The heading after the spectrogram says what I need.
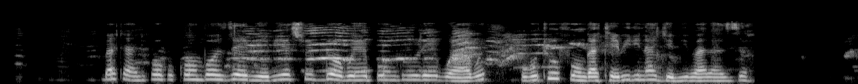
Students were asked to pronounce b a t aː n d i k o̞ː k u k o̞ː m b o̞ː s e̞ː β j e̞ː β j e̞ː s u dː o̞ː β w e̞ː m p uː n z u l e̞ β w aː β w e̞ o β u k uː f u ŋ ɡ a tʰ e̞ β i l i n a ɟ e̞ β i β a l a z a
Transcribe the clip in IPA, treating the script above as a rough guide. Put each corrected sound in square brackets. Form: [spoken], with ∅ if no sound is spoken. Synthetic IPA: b a t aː n d i k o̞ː k u k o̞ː m b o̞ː [z] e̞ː β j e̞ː β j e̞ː s u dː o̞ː β w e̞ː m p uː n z u l e̞ β w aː β w e̞ o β u [t] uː f u ŋ ɡ a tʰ e̞ β i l i n a ɟ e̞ β i β a l a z a

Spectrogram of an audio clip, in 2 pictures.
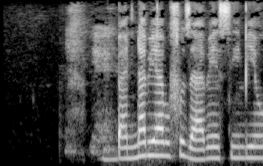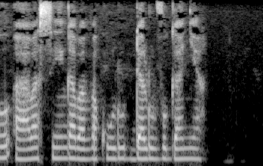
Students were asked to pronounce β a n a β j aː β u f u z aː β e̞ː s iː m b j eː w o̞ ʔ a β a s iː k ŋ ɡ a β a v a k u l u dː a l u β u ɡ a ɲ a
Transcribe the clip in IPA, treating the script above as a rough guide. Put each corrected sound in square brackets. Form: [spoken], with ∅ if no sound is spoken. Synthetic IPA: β a [nː] a β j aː β u f u z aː β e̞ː s iː m b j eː w o̞ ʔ a β a s iː [∅] ŋ ɡ a β a v a k u l u dː a l u [v] u ɡ a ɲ a

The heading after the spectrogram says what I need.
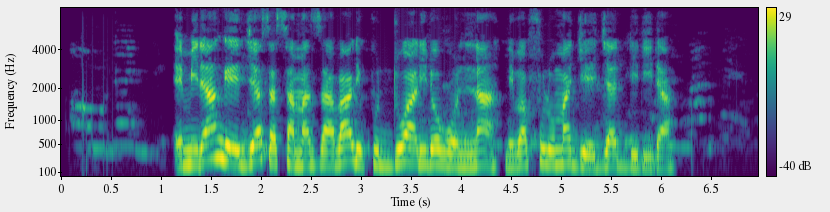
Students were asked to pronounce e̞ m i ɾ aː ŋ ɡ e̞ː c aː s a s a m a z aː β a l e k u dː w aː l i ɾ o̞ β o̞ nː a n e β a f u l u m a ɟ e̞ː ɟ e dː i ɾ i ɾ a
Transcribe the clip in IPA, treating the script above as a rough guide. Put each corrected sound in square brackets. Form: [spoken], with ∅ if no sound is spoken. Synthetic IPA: e̞ m i ɾ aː ŋ ɡ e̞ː [ɟ] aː s a s a m a z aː β a l [i] k u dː w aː l i ɾ o̞ β o̞ nː a n e β a f u l u m a ɟ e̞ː ɟ [a] dː i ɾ i ɾ a

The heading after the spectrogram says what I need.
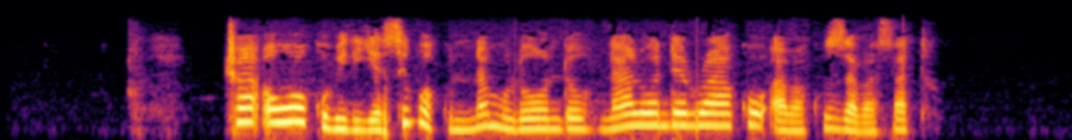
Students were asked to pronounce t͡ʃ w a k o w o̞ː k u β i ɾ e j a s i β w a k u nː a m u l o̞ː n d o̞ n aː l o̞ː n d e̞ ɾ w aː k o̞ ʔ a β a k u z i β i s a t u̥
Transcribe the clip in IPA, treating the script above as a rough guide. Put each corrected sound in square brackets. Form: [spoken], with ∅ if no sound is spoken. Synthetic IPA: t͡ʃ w a [ʔ] o w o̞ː k u β i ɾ [i] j a s i β w a k u nː a m u l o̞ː n d o̞ n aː l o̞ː n d e̞ ɾ w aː k o̞ ʔ a β a k u z [a] β [a] s a t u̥

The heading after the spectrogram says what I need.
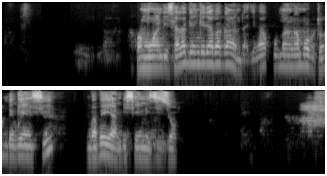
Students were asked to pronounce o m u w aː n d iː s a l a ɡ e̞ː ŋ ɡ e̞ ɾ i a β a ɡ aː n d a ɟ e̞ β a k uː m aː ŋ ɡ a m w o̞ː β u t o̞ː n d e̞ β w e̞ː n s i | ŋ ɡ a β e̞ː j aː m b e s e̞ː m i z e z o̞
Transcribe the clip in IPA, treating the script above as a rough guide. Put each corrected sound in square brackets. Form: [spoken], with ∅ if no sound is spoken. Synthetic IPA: o m u w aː n d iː s a l a ɡ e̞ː ŋ ɡ e̞ ɾ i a β a ɡ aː n d a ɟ e̞ β a k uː m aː ŋ ɡ a m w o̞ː β u t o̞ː n d e̞ β w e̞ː n s i | ŋ ɡ a β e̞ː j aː m b [i] s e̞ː m i z [i] z o̞

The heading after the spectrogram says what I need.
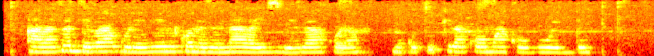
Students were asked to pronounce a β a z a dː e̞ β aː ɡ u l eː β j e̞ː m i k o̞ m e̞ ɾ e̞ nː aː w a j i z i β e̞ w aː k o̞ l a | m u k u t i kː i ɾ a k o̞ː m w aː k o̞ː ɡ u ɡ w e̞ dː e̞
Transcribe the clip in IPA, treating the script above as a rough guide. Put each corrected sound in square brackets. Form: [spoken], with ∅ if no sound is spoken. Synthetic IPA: a β a z a dː e̞ β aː ɡ u l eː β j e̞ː m i k o̞ m e̞ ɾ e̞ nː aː [β] a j i z i β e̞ [β] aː k o̞ l a | m u k u t i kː i ɾ a k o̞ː m w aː k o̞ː ɡ u [∅] w e̞ dː e̞

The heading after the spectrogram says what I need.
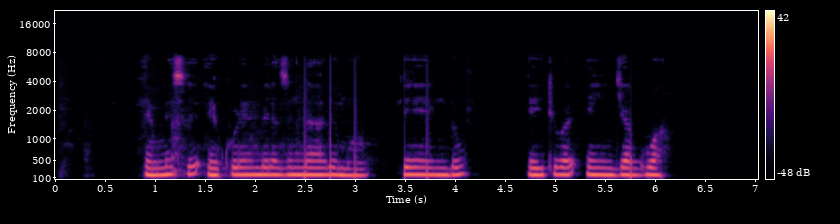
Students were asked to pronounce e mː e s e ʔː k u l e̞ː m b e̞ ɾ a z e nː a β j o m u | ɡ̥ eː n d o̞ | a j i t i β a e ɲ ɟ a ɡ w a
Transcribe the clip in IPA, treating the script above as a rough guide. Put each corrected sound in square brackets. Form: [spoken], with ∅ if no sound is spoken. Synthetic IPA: e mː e s e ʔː k u l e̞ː m b e̞ ɾ a z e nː a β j o m u | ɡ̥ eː n d o̞ | [e] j i t i β a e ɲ ɟ a ɡ w a

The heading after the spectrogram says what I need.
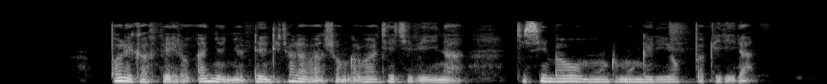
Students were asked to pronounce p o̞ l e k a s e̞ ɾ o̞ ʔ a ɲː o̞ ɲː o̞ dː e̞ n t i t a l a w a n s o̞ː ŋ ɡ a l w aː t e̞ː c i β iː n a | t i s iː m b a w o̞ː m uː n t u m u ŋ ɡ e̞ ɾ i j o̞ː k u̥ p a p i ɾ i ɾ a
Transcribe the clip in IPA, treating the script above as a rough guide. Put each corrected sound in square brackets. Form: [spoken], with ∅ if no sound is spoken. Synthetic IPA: p o̞ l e k a [f] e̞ ɾ o̞ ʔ a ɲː o̞ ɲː o̞ dː e̞ n t i t a l a [β] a n s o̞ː ŋ ɡ a l w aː [c] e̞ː c i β iː n a | [c] i s iː m b a w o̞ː m uː n t u m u ŋ ɡ e̞ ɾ i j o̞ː k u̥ p a p i ɾ i ɾ a

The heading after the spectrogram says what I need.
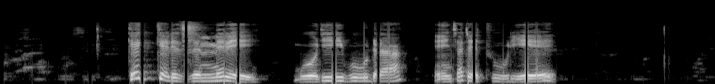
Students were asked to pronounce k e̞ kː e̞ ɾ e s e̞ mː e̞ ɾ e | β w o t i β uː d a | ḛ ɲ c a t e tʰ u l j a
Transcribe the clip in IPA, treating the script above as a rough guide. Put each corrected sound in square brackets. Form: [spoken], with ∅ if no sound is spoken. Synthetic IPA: k e̞ kː e̞ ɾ e [z] e̞ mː e̞ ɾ e | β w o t i β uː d a | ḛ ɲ c a t e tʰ u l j [e]

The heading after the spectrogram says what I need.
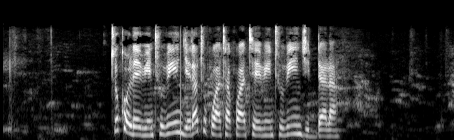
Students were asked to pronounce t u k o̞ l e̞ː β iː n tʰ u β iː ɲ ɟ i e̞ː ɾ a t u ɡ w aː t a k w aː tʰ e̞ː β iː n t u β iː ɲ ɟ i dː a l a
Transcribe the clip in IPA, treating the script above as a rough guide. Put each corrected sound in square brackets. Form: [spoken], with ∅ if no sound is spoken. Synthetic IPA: t u k o̞ l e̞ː β iː n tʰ u β iː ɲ ɟ i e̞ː ɾ a t u [k] w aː t a k w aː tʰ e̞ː β iː n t u β iː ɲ ɟ i dː a l a

